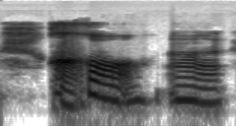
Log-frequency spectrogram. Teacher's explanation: Kena hembus macam nak meludah, macam nak buang kahak tu.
